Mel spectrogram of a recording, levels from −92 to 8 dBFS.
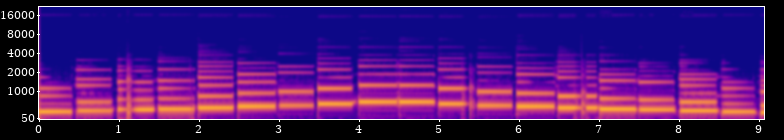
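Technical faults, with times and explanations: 0.99–1.18 s, 5.27–5.46 s and 6.67–6.86 s, long network dropout: each time, roughly 0.19 s of the music goes smeary and buzzy or hissy, with the last sound stretched out and fading instead of the real audio carrying on. The playback then picks up further along with that slice missing. The likely cause is a gap in the stream about 160 ms long that the receiver papered over entirely by extending what it last had, so it never falls to silence.
1.87–1.94 s, short concealed packet loss: a quick wobble or smear lasting about 70 ms. Around 40 ms of audio didn't reach the decoder in time, so it filled the hole by continuing the preceding sound and then blended back into the real signal. That gives a brief blurred patch rather than a clean gap.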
